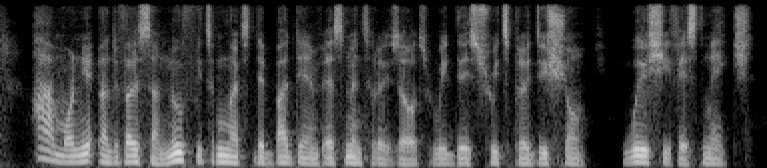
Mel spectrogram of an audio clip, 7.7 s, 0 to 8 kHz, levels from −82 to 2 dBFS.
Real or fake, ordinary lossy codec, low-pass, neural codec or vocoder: fake; none; 7.2 kHz; codec, 16 kHz in and 24 kHz out, 0.6 kbps, FocalCodec, streaming, 2048 codes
